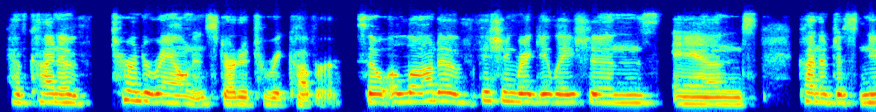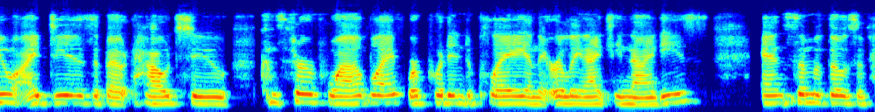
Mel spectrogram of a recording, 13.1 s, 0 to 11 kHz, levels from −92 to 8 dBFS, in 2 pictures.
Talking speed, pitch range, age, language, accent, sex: 180 wpm, 165-225 Hz, 40-59, English, American, female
